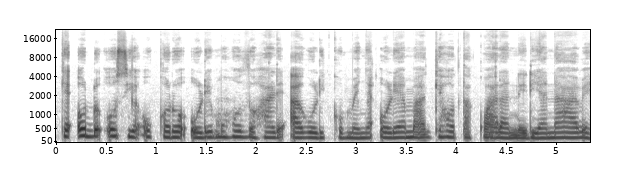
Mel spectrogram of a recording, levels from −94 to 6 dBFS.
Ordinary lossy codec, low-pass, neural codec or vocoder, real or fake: none; none; vocoder, 44.1 kHz, 128 mel bands, Pupu-Vocoder; fake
